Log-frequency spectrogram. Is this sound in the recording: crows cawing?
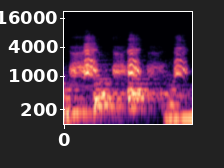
yes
